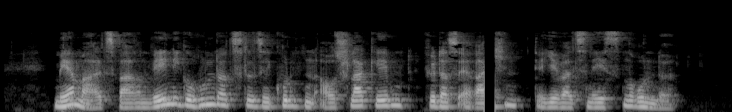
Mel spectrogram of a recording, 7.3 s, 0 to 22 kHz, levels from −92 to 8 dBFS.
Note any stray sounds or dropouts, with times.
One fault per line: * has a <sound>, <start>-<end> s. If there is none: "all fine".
* has a dropout, 4.8-5.0 s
